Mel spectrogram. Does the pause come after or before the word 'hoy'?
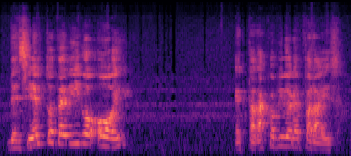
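after. The pause falls just after the word 'hoy'. The promise is made today; paradise comes later. The speaker calls it right.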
